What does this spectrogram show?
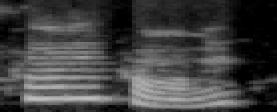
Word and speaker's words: Pum Pum: Well, first of all, I'm gonna correct you on the pronunciation. Oh, please do. It's Pum Pum. It's Pum Pum Rock.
